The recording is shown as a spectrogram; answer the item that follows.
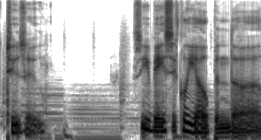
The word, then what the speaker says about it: Tuzu: actually pronounced to like this so the correct pronunciation would be tuu but I'm going to go with tuu because that's pretty much well what everybody's going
